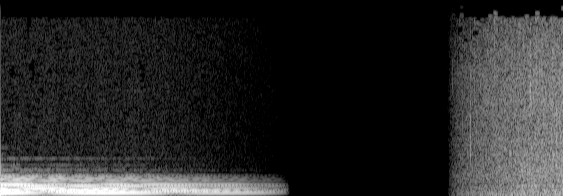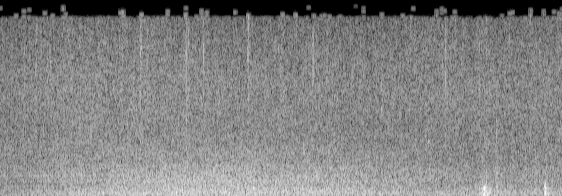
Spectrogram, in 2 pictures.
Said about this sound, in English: It's pouring out there.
